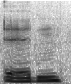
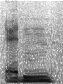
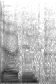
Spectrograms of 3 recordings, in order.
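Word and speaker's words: Oedon: have all gone mad technically it's supposed to be pronounced iden or eden or something like that but i always just refer to it as odin because it's easier to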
